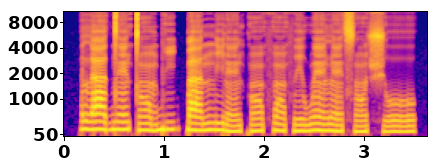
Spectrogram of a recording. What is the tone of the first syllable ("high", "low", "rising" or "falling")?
high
